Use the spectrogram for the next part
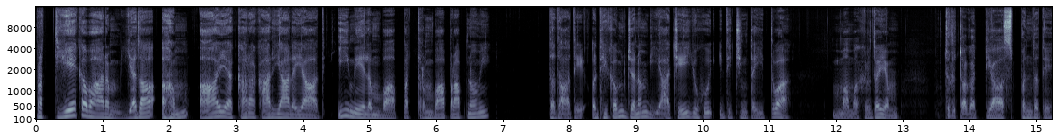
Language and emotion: Sanskrit, fearful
